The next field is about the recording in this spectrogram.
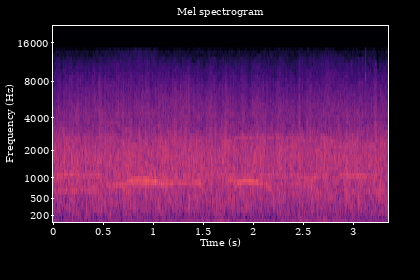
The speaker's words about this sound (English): And for that, I'm going to give y'all a round of applause.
